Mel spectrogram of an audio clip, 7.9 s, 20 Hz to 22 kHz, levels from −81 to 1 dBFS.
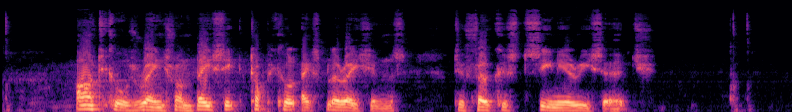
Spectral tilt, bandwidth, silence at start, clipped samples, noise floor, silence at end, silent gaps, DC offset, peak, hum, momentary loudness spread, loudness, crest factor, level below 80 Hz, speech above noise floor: -7 dB/octave; 14 kHz; 0.75 s; under 0.1%; -63 dBFS; 0.55 s; none; under 0.1%; 0 dBFS; none; 13 LU; -14 LUFS; 14 dB; -44 dBFS; 50 dB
